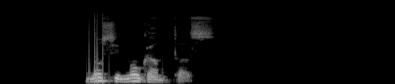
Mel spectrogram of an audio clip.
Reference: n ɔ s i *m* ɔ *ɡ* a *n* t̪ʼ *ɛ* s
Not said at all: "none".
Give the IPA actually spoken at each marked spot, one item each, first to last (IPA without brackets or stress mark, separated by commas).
m, ɡ, m, a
